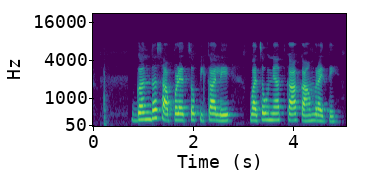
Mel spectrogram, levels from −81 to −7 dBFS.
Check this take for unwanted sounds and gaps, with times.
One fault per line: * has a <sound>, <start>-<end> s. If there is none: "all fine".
* has a thud, 0.2-0.4 s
